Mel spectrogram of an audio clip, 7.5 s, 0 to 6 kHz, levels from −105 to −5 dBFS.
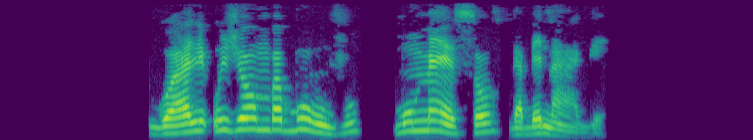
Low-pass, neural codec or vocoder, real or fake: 5.4 kHz; none; real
